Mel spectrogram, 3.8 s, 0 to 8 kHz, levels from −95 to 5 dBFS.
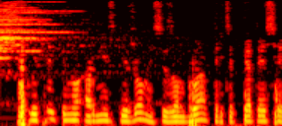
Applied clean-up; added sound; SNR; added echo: classical method Wiener filter.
